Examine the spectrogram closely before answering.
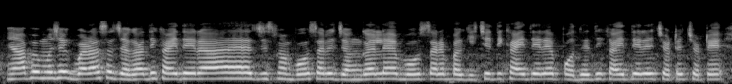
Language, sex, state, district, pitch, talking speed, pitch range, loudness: Hindi, male, Odisha, Nuapada, 250 Hz, 235 wpm, 240-260 Hz, -13 LUFS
